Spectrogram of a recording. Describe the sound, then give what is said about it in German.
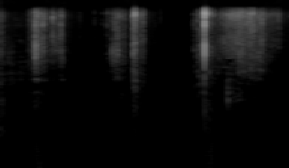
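Three short bursts of scissors snipping zigzags into a stiff paper bag, each a crisp crunching cut, the last one longer with a rustling drag. “Dann haben wir jetzt Zacken da reingeschnitten.”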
